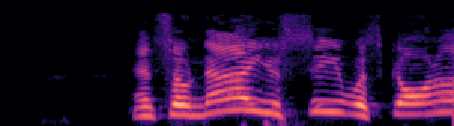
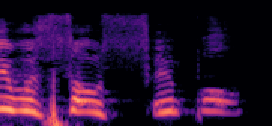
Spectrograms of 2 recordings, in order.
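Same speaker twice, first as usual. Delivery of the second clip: higher, rushed giddy amazement; giddy disbelief; 7 semitones higher, 3 dB louder than usual. Retold or imitated. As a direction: act out a man dizzy with joy. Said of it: "became giddy".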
